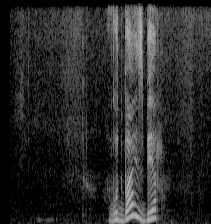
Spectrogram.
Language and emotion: Russian, neutral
